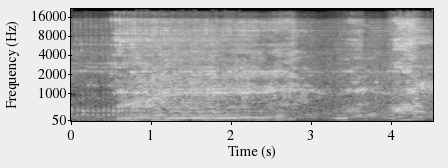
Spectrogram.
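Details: Kids' Chinese ATV after an alignment fix: the small engine catches and runs with a busy buzz, revving unevenly a few times but pulling cleanly. It runs fine.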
